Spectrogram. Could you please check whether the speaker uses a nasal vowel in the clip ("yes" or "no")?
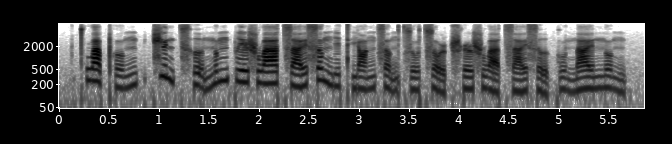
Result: no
